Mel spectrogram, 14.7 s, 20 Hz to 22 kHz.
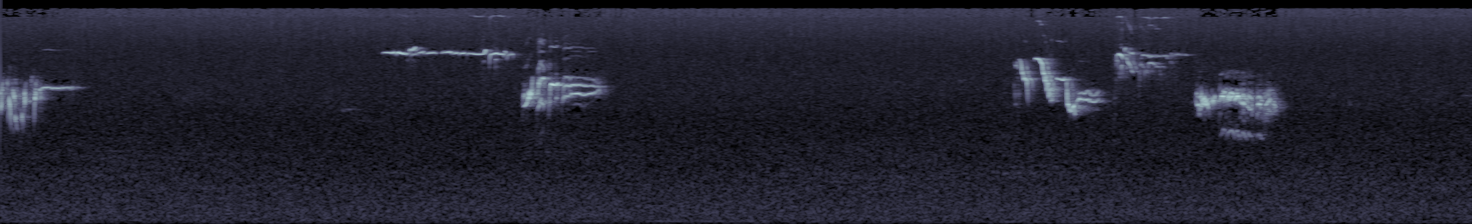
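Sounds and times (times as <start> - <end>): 
European robin Erithacus rubecula song with warbled and twittering notes: 0.0 - 0.9, 2.7 - 6.2, 8.9 - 14.7.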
